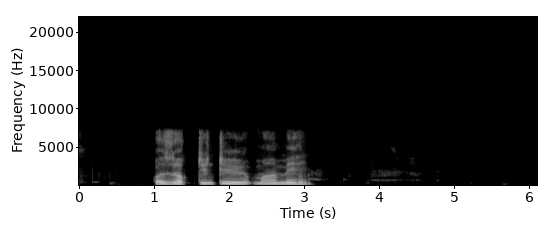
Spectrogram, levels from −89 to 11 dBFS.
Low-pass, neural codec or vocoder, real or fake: 7.2 kHz; codec, 24 kHz, 6 kbps, HILCodec; fake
